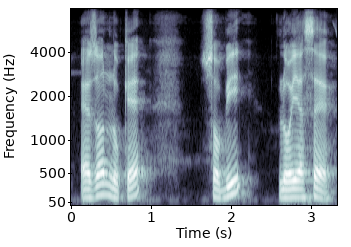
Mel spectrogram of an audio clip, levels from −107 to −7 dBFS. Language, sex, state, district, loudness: Assamese, male, Assam, Kamrup Metropolitan, -15 LUFS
